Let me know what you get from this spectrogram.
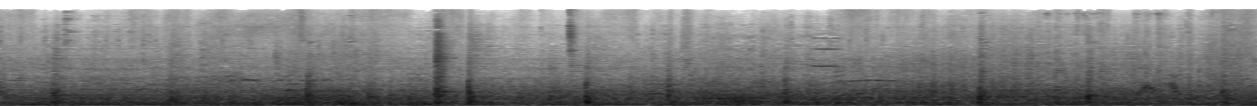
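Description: Passenger train running on the track, heard from an open coach doorway. A steady low rumble of wheels on rail is broken by irregular clacks as the wheels cross rail joints, with a couple of sharper clacks around the middle.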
